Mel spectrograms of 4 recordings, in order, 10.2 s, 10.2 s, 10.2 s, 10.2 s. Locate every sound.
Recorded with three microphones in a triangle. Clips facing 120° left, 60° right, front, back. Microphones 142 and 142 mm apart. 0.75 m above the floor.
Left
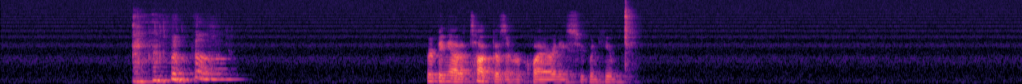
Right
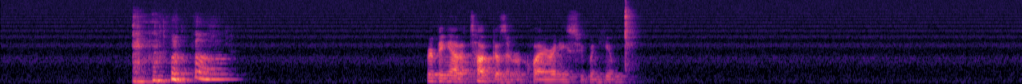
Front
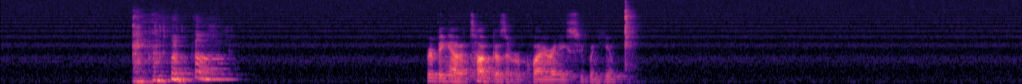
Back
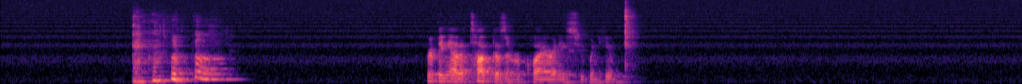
1.3 s a giggle: 120° right, 1.2 m
4.3 s a man speaking: 125° left, 0.7 m
6.2 s a splash: 170° right, 0.9 m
